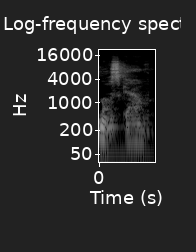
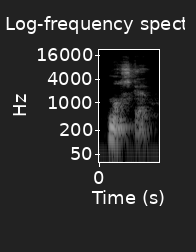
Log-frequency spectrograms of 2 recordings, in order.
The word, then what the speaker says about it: Moscow: still learning what off to Moscow yes it's Moscow not Moscow which is how I've been pronouncing it all my life Moscow is the capital and largest city in Russia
